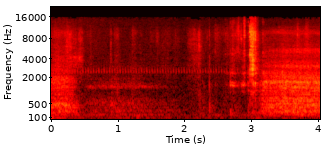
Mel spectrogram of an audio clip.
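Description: Handling noise from the rubber head straps of a British Light Anti-Gas Respirator being pulled tighter to reseal the mask, with one sharp click about three seconds in followed by a soft hiss.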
